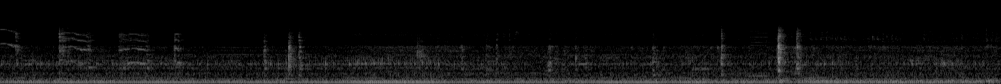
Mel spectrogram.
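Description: JCB backhoe loader's diesel engine running steadily at a working drone while the backhoe arm swings and dumps. A few short chirps come in the first two seconds, and there is a sharp knock about eight seconds in.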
